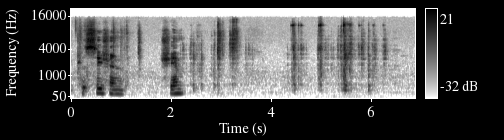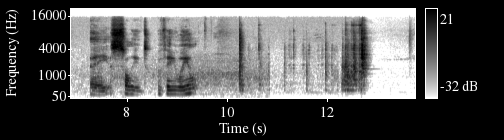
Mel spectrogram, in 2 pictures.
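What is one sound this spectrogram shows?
Small metal parts click and tap on a metal plate.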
